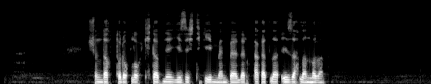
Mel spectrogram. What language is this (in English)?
Uyghur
